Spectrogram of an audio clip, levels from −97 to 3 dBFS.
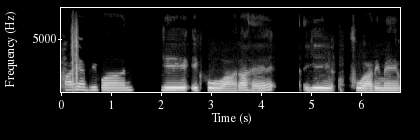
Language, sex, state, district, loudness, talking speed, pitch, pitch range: Hindi, female, Bihar, Jahanabad, -18 LUFS, 90 wpm, 225 Hz, 210-240 Hz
